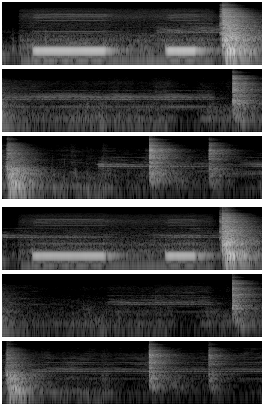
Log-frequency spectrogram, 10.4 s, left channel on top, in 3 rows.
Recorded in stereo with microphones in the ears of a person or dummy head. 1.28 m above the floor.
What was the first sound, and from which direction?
A phone buzzing, 40° right (ahead or behind).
